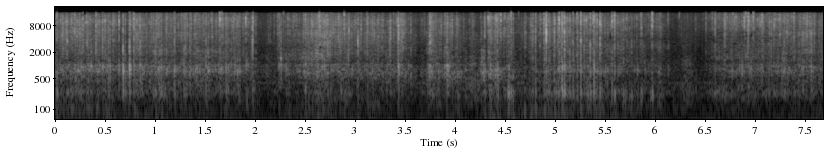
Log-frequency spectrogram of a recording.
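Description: Fingertips and nails brush and scratch the plastic sequin cover of a closed mermaid sequin journal resting on a wooden table. The result is a continuous, bright, crinkly rustle of dense clicking scratches, with a few brief quieter pauses between strokes.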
